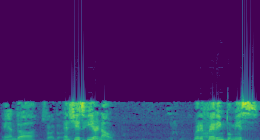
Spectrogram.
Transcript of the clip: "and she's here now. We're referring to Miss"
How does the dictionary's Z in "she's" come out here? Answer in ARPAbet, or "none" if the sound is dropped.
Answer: S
